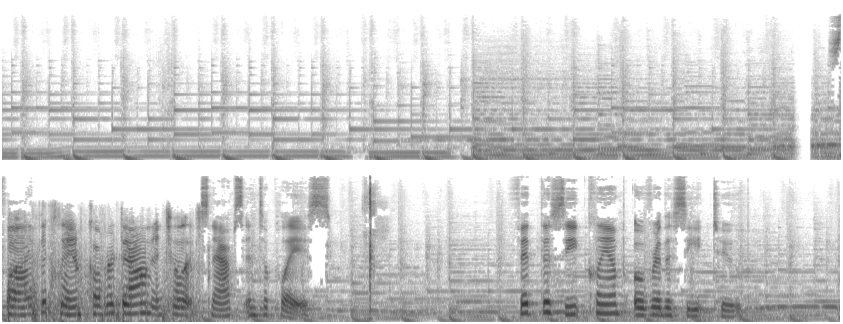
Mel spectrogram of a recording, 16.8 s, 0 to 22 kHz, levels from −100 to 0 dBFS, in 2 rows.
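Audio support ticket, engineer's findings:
Call audio freeze, 7.91–8.11 s. Sound stalls: last sound continues briefly, then about 120 ms of silence, then resumes where it stopped. Likely cause: delayed packets draining the jitter buffer. Roughly 176 ms of filler inserted, nothing lost, so latency grows by 176 ms.

Short concealed packet loss, 8.17–8.20 s. Brief smear right after the freeze. About 20 ms of audio never reached the decoder in time. The receiver extrapolated from the preceding sound and crossfaded back into real audio, causing a momentary blur.

Call bitrate drop, 8.45–10.45 s. Audio turns muffled and rough. Encoder rate cut from 64 kbps to 6 kbps, following a fall in the bandwidth estimate, and held at the floor for about 1.9 s. Coarser Opus coding, with audio bandwidth narrowed from 20 kHz to 8 kHz, removing the top end until the rate recovers.

Jitter buffer speed-up, 13.31–15.63 s. 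Playback runs slightly faster at unchanged pitch, about 104% speed. The buffer was over its target depth, so the receiver trimmed short pitch-period segments repeatedly, removing around a tenth of a second in total to bring latency back down.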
